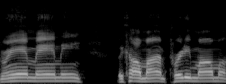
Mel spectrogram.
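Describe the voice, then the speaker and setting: A man with a Southern US accent talks at a fairly quick pace and fairly high pitch. The sound is dry and close with no echo, on a very clean recording with a silent background. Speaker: radio host. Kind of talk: talk radio monologue. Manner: casual, halting.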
